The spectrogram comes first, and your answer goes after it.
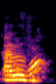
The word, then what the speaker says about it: au revoir: Yes, Au revoir.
